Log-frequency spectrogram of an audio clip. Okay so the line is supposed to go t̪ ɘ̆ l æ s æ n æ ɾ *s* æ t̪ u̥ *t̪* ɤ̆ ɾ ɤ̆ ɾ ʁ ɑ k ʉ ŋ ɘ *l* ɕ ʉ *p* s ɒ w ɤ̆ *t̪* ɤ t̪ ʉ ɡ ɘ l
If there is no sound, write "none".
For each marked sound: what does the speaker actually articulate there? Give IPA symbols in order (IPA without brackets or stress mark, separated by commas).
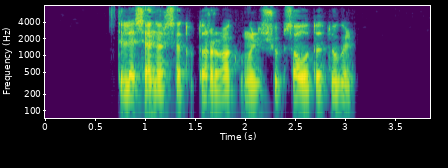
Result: s, t̪, l, p, t̪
